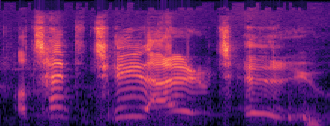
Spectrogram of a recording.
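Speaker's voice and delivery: high, drawn-out mock British accent; overdone British accent; obnoxious British accent. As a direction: slowly ham up an over-the-top British accent. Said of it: "my extremely obnoxious British accent".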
